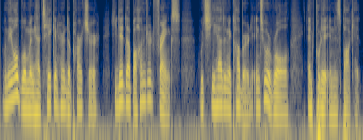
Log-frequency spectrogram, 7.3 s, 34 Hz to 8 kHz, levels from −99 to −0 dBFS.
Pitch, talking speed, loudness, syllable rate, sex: 120 Hz, 240 wpm, -21 LUFS, 6.1 syllables/s, male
